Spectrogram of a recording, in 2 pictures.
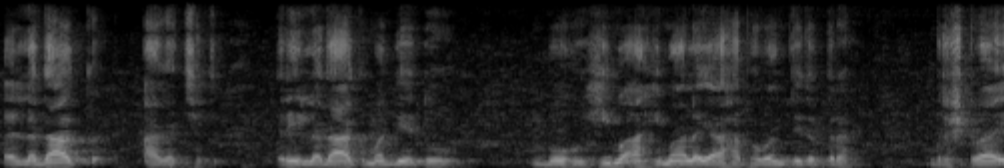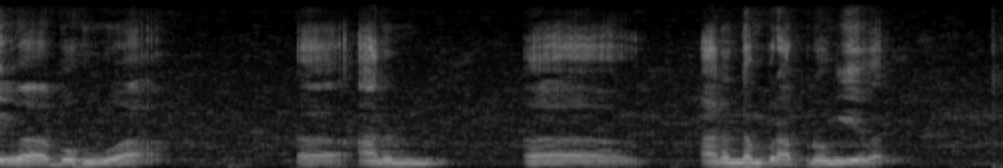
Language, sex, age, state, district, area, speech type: Sanskrit, male, 30-45, Telangana, Hyderabad, urban, spontaneous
